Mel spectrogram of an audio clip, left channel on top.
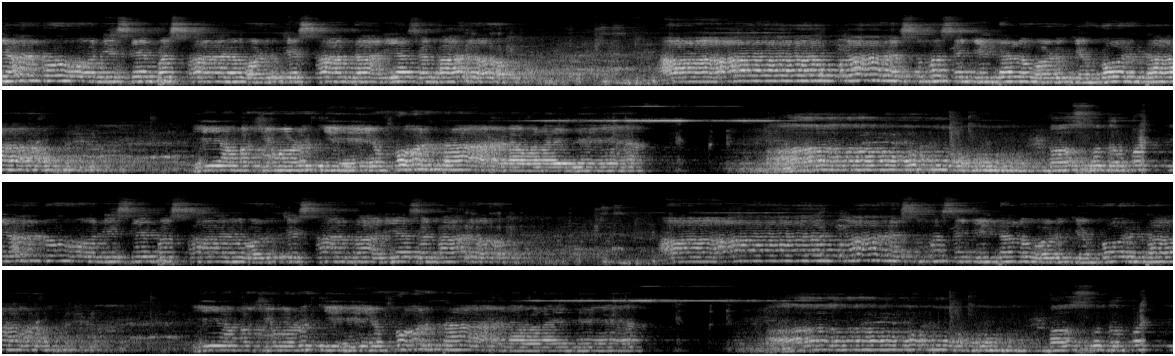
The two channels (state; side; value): quieter; right; 7.0 dB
